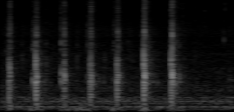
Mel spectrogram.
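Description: A can of Copenhagen Southern Blend dip being packed: about seven sharp, evenly spaced taps, three or four a second, as the can is snapped against the fingers to pack the tobacco down to the bottom.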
